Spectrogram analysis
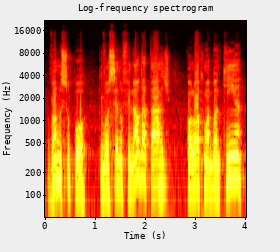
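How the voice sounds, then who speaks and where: Hesitant male TV host, mellow voice. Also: mid-range voice, moderate pace. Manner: hesitant, many fillers and restarts. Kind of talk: live TV interview. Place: TV studio.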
